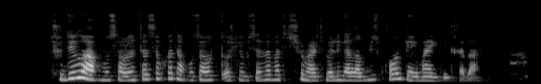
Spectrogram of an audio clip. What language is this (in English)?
Georgian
